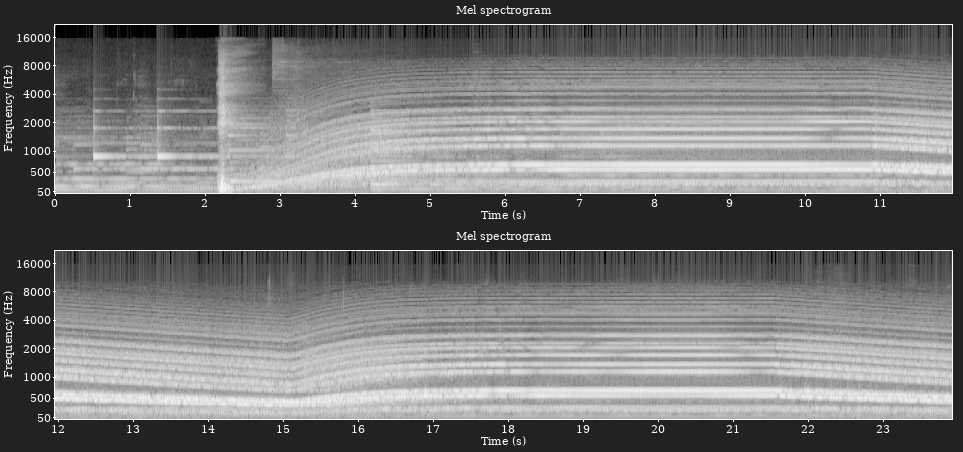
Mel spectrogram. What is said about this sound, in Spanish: Esto lo que está sonando cuando uno le está hablando a alguien de la salvación. Un sonido de alerta.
